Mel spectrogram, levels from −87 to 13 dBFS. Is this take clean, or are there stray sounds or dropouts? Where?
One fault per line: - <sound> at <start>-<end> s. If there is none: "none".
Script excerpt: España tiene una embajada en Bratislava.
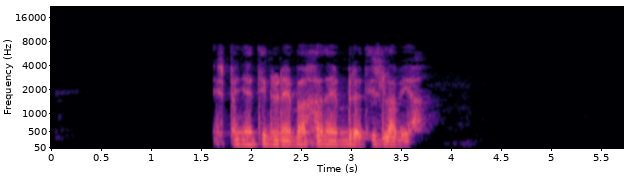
none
